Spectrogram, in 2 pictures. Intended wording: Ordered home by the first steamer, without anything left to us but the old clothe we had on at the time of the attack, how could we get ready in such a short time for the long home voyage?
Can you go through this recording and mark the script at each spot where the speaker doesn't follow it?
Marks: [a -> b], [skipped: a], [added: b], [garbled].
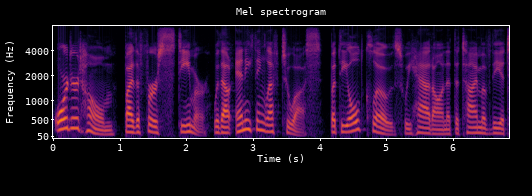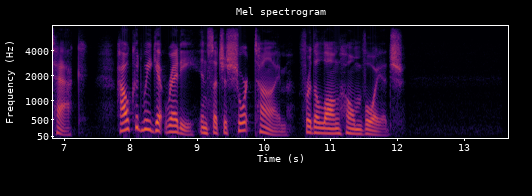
Ordered home by the first steamer, without anything left to us but the old [clothe -> clothes] we had on at the time of the attack, how could we get ready in such a short time for the long home voyage?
